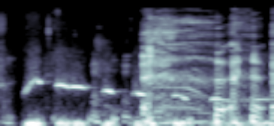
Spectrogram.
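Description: A person whistles a brief, wavering tune for under a second, then it breaks off into a harsh, breathy burst like a cough or throat clearing.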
